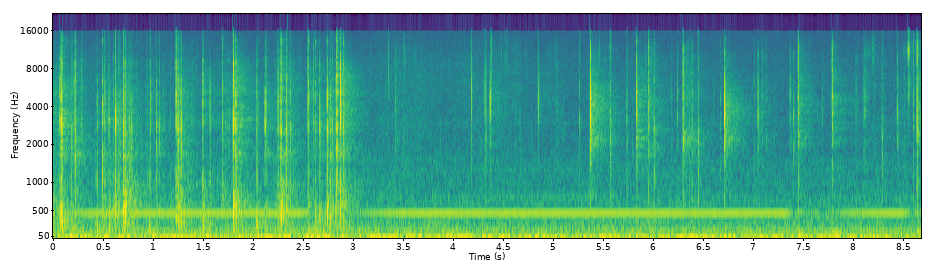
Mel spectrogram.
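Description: Long white nails scratch the carved surface of a solid blue bar of soap held in the hands, making quick, dry, crackly scrapes with bright, high-pitched grit. A dense run of scratches in the first three seconds gives way to sparser strokes, over a steady faint hum near 470 Hz.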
